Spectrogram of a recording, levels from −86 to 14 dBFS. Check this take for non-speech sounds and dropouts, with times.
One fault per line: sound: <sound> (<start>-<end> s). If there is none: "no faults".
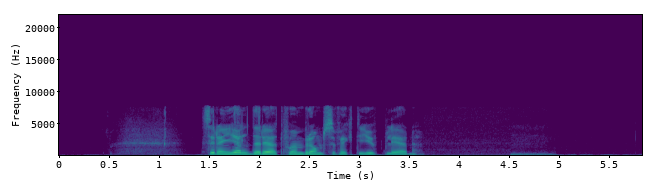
no faults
